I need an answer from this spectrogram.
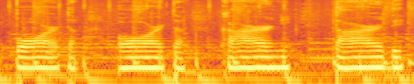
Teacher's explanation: em português existe um som do R chamado de R retrô flexo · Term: R retroflexo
